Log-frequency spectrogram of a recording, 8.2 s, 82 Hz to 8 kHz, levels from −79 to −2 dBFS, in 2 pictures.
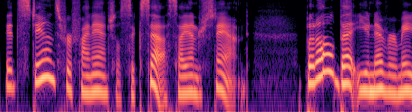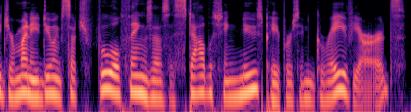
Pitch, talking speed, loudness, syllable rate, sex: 190 Hz, 175 wpm, -20 LUFS, 4.9 syllables/s, female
